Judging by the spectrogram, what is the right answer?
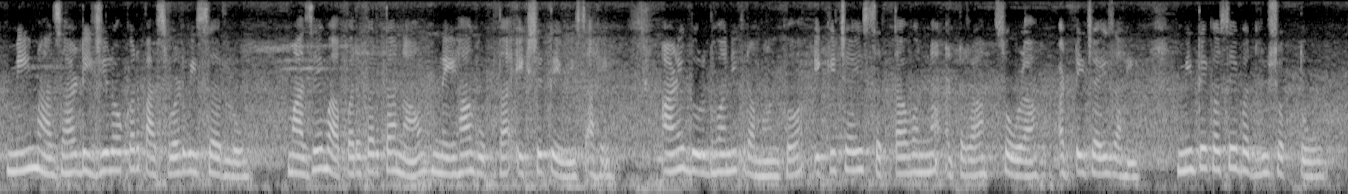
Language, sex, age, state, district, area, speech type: Marathi, female, 18-30, Maharashtra, Mumbai Suburban, urban, read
